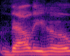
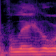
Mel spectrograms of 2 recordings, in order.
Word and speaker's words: Vallejo: near the napa valley the valley hoe or vallejo of late joe however you want to pronounce it right um so it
